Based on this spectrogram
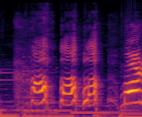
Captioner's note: crying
